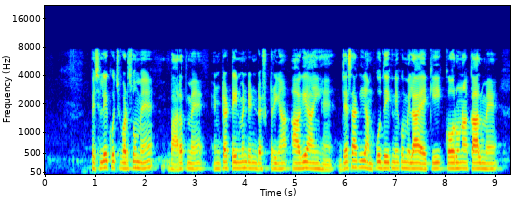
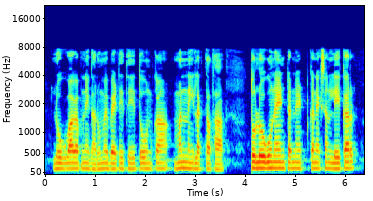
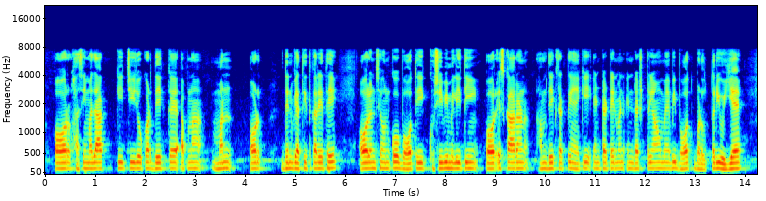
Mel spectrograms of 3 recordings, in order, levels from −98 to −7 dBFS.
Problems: constant background noise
